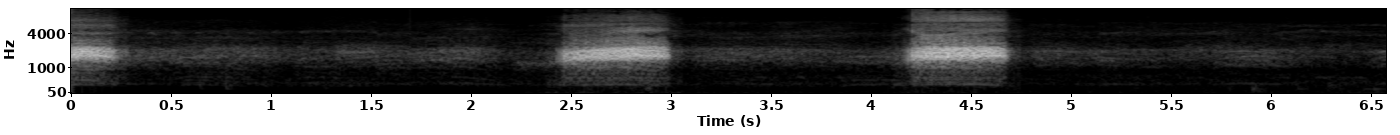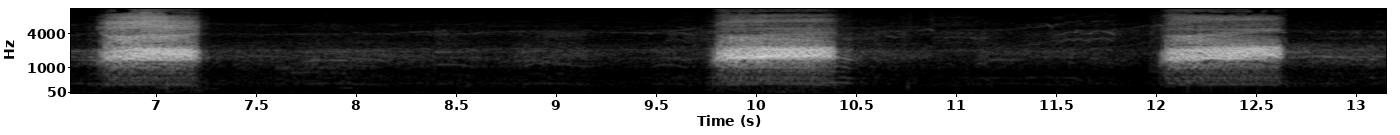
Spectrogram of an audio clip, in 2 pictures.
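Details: Rook giving single harsh, hoarse caws, each about half a second long, spaced roughly every two to three seconds, six in all, over a steady low hiss of background noise.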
